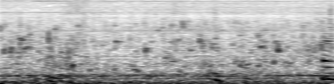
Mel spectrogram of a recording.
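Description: Electric nail drill (e-file) with a cone-shaped bit running with a steady hum while it is worked against a thickened ram's horn big toenail, with faint scratchy contact sounds.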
